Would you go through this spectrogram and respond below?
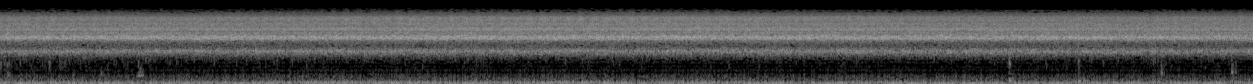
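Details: Unbroken high cicada buzz, like constant hiss, filling the whole stretch without pause; a few scattered faint clicks near the start and end, around the resting baby monkey Dito.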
